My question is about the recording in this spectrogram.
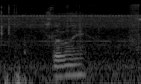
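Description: Insects trilling: a thin, steady high-pitched tone that holds without a break, under a single short spoken word.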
